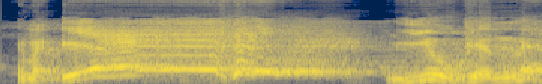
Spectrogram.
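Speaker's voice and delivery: high squealing laugh-shout; laughing yell. Real, not acted. Gamer cracking up loudly at a friend's play. Player bursts out laughing, yelling.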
